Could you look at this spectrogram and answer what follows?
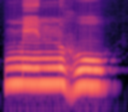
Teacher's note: اس طرح سے، فش، فش، فش، فش، فش، فش، ایسے، فش، اس طریقے سے، فَشَرِبُوا مِنْهُ، میم نون زیر من، ہا پیش، ہو، یہاں پر نون ساکن کے بعد ہا ہے، یہاں پر پھر ہم اظہار کا قاعدہ کریں گے، نون کی آواز کو صرف اور صرف ظاہر کرنا ہے اور آگے نکل جانا ہے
